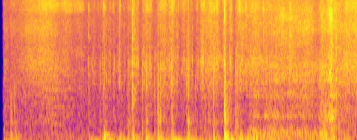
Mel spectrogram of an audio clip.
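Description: A large, hollow, closed white printed cardboard subscription box is held at the edges and tapped with long dark-painted nails. The result is a quiet, uneven patter of short, dull, hollow knocks and light clicks, mostly low and thumpy with brief sharp ticks and almost no ring.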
